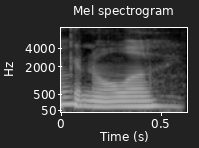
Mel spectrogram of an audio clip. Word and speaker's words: Akinola: I think it's Sagan Akinola. – Akinola, yeah.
